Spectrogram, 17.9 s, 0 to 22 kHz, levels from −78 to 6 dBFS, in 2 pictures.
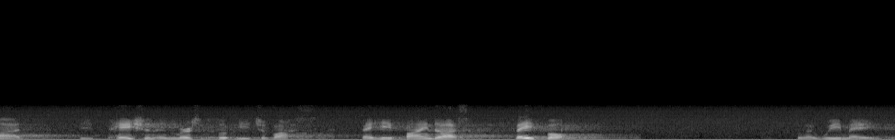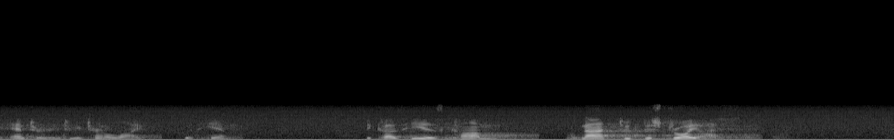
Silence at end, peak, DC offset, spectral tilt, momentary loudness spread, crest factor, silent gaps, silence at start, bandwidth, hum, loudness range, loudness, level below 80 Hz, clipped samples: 0 s; -4 dBFS; under 0.1%; -9.5 dB/octave; 19 LU; 24 dB; none; 0 s; 5.8 kHz; none; 11 LU; -28 LUFS; -36 dBFS; under 0.1%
